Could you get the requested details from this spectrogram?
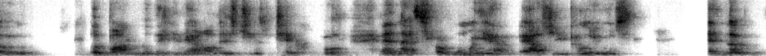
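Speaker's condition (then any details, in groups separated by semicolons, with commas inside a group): Multiple sclerosis; speech problem from the condition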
